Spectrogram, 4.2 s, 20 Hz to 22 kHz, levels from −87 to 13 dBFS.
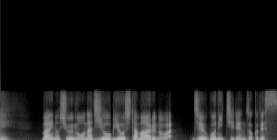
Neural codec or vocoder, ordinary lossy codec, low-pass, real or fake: codec, 16 kHz, about 1 kbps, DyCAST, with the encoder's durations; none; none; fake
